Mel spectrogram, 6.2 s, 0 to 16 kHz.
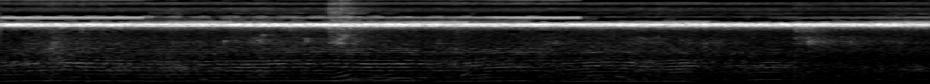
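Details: Wild Asian elephants calling at 7:18 am on 10 December 2016 in Chanthaburi Province, Thailand: a long, steady low hum with rich overtones, briefly broken by short wavering, bending notes, under a continuous loud buzzing of insects.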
